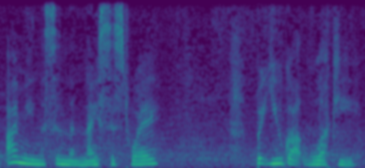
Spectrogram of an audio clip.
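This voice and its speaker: A woman's voice: medium pitch, moderate pace, darkish tone, lightly acted. A woman acting as a blunt, exasperated young pro wrestler, sarcastic and no-nonsense in a scripted drama. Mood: reproachful. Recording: noisy location sound with ambience.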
